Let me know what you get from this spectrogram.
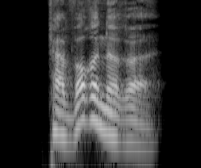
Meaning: inflection of verworren: 1. strong/mixed nominative/accusative feminine singular comparative degree 2. strong nominative/accusative plural comparative degree
- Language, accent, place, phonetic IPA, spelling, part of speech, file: German, Germany, Berlin, [fɛɐ̯ˈvɔʁənəʁə], verworrenere, adjective, De-verworrenere.ogg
